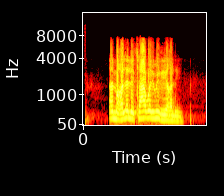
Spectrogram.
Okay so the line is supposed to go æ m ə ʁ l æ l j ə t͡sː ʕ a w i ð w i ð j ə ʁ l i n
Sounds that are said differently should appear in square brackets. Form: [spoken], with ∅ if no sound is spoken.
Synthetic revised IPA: æ m ə ʁ l æ l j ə t͡sː ʕ a w [æ] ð w i ð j ə ʁ l i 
